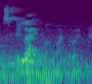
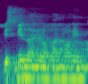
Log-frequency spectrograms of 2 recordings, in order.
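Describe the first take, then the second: First: It is said quietly, under the breath. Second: It is said loudly, fully aloud.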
